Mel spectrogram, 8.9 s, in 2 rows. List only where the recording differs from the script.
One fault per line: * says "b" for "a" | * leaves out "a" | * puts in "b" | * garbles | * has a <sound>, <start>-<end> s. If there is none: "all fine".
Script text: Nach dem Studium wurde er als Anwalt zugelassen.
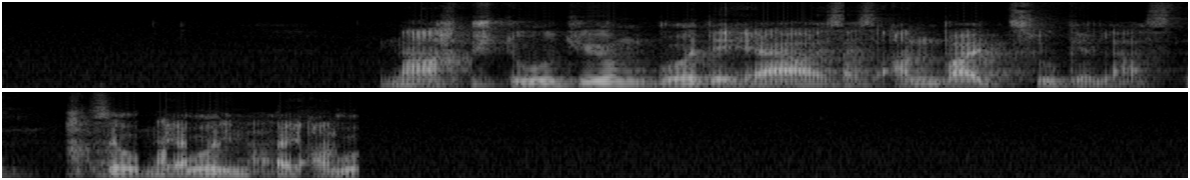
* leaves out "dem"
* puts in "als"
* garbles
